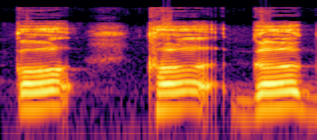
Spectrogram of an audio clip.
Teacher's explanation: क ख ग घ हे कंठ वर्ण असतात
